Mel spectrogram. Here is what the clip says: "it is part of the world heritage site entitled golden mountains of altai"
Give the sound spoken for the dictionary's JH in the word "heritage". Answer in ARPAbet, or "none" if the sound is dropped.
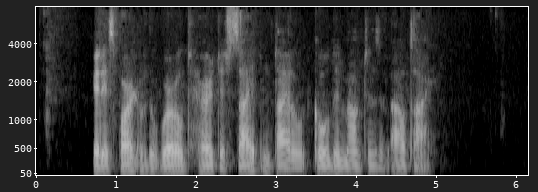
ZH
